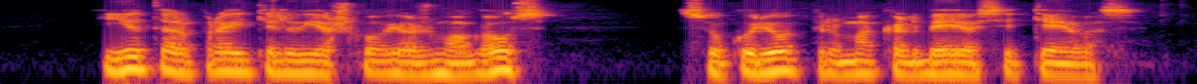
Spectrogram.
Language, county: Lithuanian, Kaunas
